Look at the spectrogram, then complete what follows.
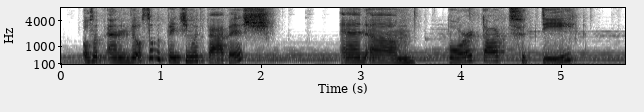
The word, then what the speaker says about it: board.d: Also binging with Babish and board.d. It's just pronounced as board, but that's how it's stylized.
